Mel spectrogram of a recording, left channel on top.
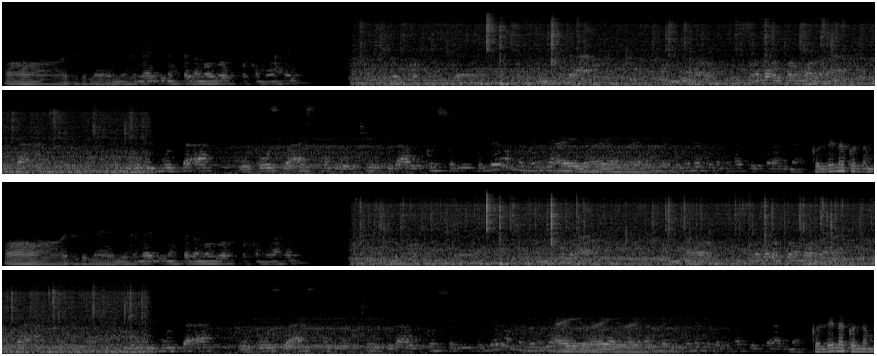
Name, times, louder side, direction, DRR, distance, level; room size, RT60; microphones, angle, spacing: voice 1, 0.0-1.4 6.7-7.2 14.2-15.5 16.8-17.4, right 2 dB, 80° right, 0.9 m, -45 dB
voice 2, 0.8-3.0 3.6-6.0 6.5-6.9 7.4-16.7, left 1 dB, 35° left, 2.7 m, -49 dB
sound 1, 3.5-16.0, right 1 dB, 15° right, 3.1 m, -52 dB
Fire, 3.5-10.2, right 2 dB, 35° right, 1.3 m, -44 dB
9.1 x 4.2 x 3.3 m
head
